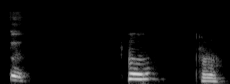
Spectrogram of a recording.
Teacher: 부 했을 때 윗니가 아랫입술을 살짝 물어요. 터치하거나 그쪽에 가까이 접근하고 있죠. 물어도 되고 안 물어도 됩니다. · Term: 프리커티브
